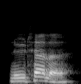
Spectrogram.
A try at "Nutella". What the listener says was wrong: It's Nutella. Because it's like you don't say newt. I want a newt. You say I want a nut.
